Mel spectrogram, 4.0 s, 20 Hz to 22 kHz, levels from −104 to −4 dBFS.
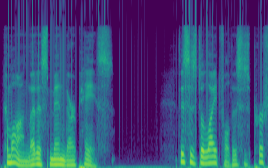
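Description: From 0.12 s to 4.03 s you get word clock ticks, about fifty a second, a couple of hundred in total. The receiver's clock isn't locked to the sender's and drifts by roughly a thousand ppm, so every slip drops or repeats one sample.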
